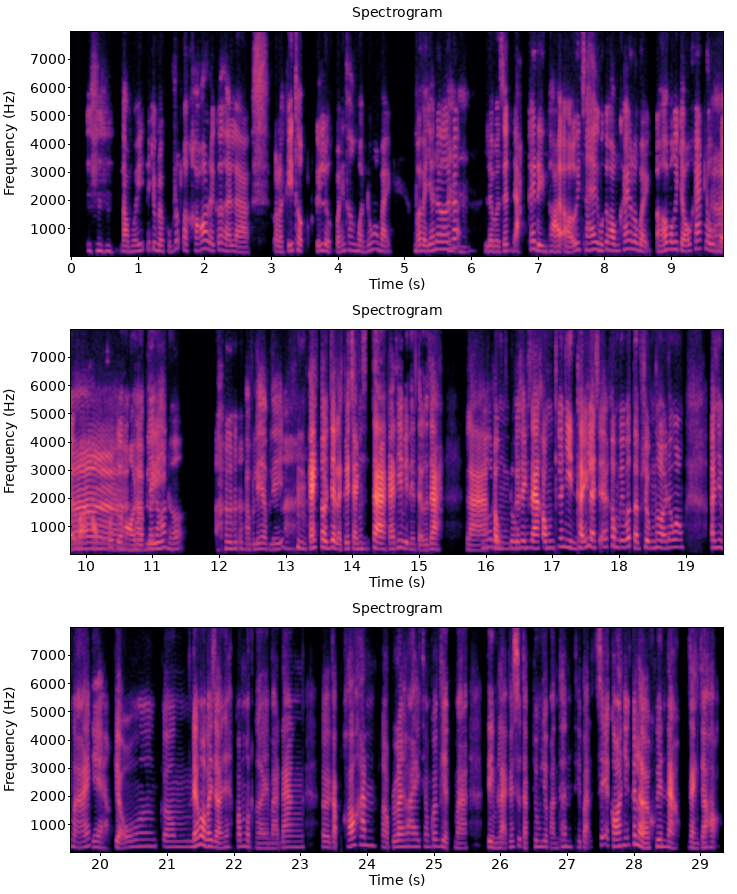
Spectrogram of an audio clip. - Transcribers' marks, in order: laugh; tapping; laugh; chuckle
- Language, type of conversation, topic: Vietnamese, podcast, Bạn xử lý thế nào khi bị mất tập trung giữa chừng?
